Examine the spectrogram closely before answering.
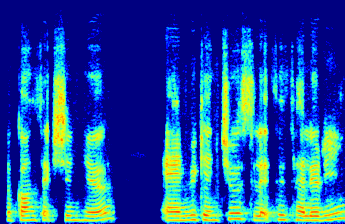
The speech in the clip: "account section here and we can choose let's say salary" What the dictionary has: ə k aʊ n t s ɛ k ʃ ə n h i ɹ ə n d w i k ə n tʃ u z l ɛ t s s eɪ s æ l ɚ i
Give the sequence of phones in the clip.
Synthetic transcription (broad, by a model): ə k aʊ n s ɛ k ʃ ə n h i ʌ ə n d w i k ə n tʃ u s l ɛ t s s eɪ s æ l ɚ i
